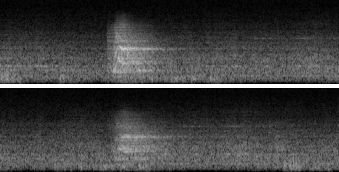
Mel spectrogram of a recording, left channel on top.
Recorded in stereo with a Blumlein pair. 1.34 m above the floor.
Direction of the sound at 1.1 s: 45° left.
